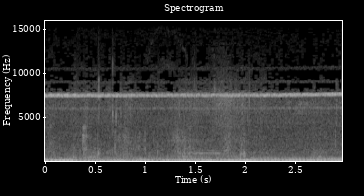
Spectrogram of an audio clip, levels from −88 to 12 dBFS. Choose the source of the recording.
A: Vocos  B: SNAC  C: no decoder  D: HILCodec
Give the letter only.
C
